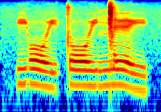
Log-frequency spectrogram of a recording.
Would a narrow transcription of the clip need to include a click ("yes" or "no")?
yes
